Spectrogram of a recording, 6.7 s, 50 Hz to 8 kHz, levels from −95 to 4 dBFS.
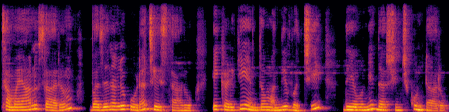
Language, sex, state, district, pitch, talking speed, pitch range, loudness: Telugu, female, Telangana, Nalgonda, 210 Hz, 90 wpm, 200-245 Hz, -16 LUFS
